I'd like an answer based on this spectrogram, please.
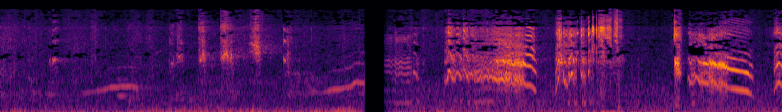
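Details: Wild baby macaque crying loudly after being bullied by its mother; faint thin whistles at first, then a short gap and harsh, noisy screaming bursts with sliding tones, repeated in uneven spurts.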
